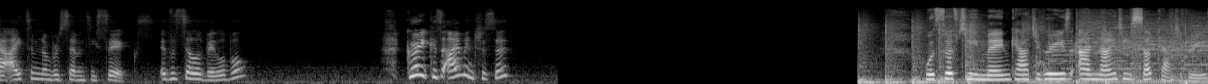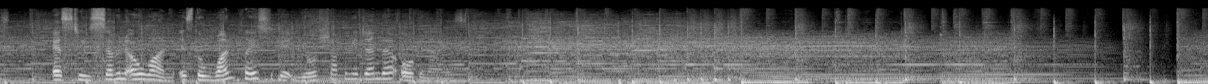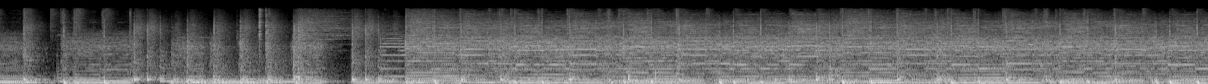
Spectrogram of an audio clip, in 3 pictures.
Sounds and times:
Speech: 0.0 - 2.5, 4.0 - 5.2, 9.2 - 16.8
Music: 8.6 - 36.2.

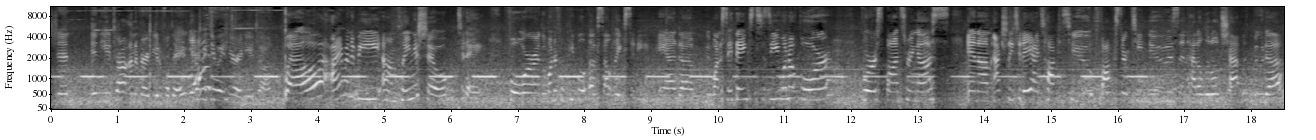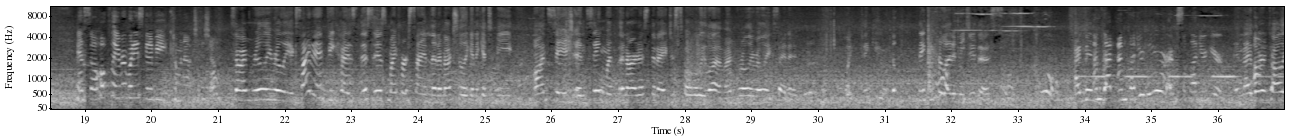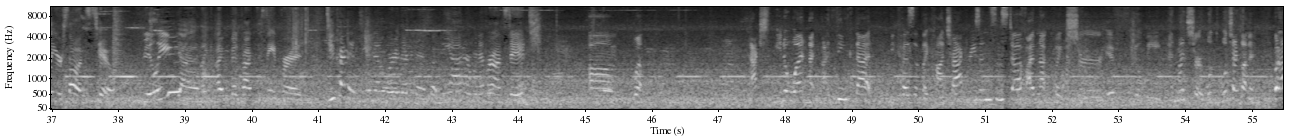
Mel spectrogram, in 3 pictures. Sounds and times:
Speech: 0.0 - 44.4, 45.1 - 45.9, 47.5 - 55.4.

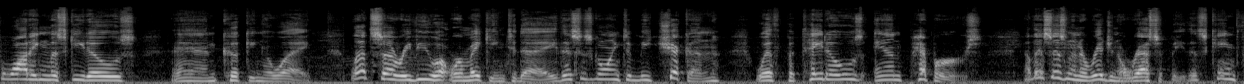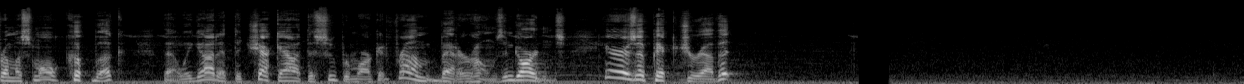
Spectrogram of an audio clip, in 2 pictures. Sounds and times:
Speech: 0.0 - 19.8.

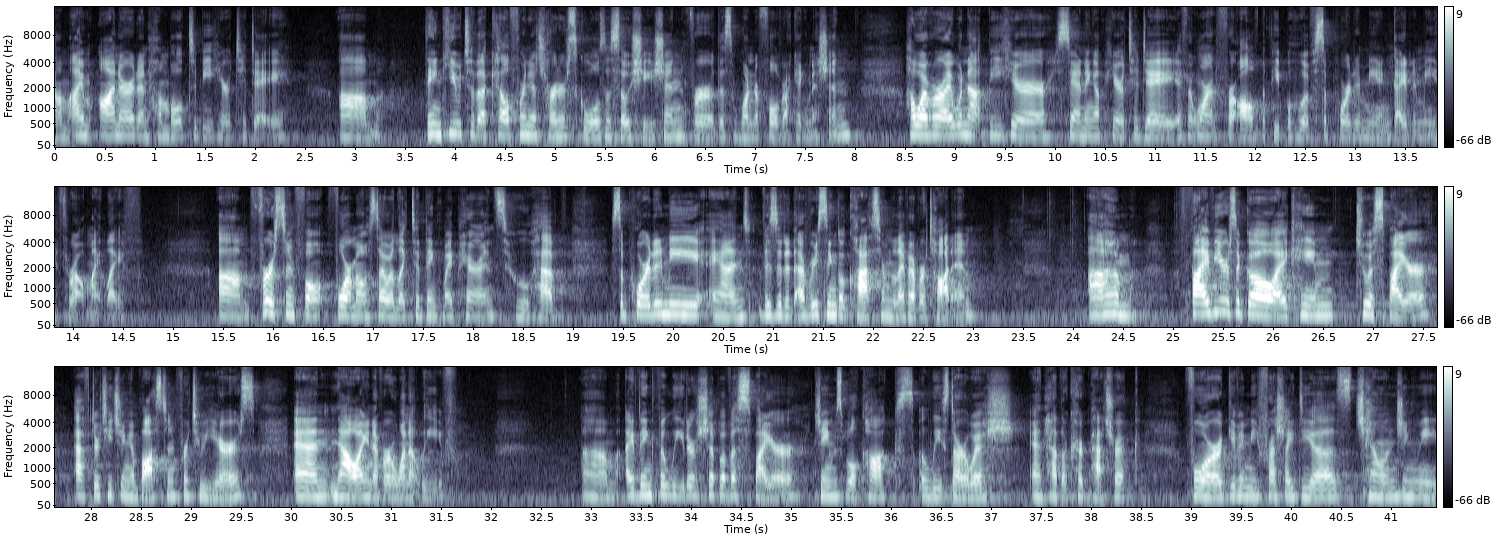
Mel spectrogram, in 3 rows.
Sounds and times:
Female speech, woman speaking: 0.0 - 2.3, 2.9 - 8.0, 8.6 - 14.5, 15.5 - 18.8, 19.4 - 23.0, 24.2 - 24.6, 25.2 - 31.6, 32.9 - 38.4, 39.0 - 41.4.

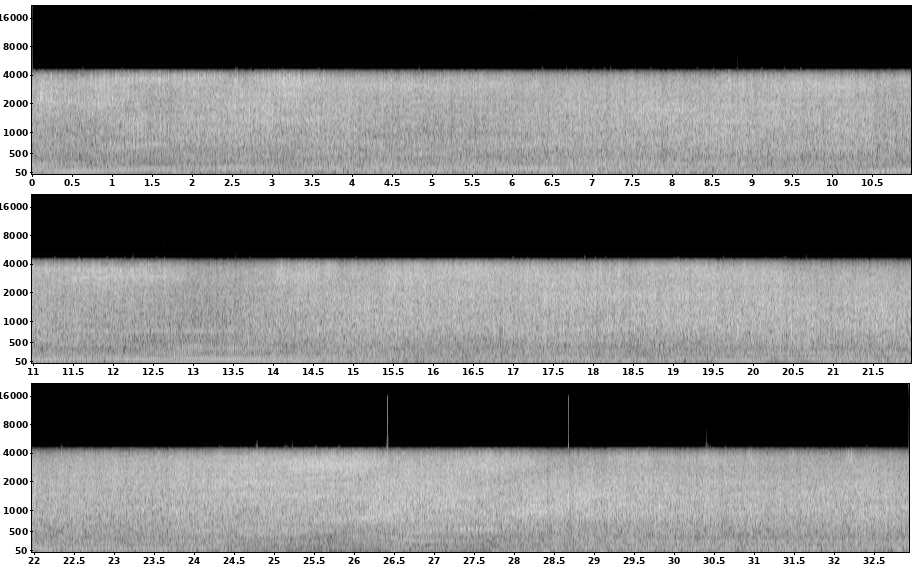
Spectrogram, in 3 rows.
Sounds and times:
Traffic noise, roadway noise: 0.0 - 32.9.

